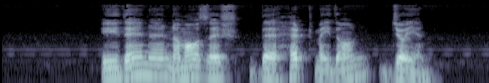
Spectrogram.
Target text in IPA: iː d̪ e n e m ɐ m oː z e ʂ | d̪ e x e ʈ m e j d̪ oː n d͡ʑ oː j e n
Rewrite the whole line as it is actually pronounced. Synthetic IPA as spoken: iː d̪ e n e n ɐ m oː z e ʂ | d̪ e h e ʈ m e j d̪ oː n d͡ʑ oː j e n

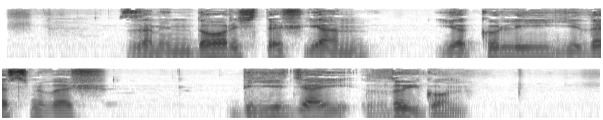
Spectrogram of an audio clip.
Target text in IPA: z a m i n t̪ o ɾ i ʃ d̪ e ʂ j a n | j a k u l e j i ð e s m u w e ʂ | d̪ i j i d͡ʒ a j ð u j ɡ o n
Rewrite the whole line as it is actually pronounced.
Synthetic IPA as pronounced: z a m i n d̪ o ɾ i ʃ t̪ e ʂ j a n | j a k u l i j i ð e s n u v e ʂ | d̪ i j i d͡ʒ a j ð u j ɡ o n

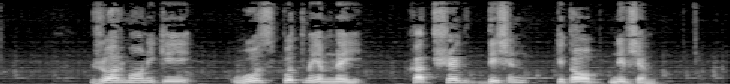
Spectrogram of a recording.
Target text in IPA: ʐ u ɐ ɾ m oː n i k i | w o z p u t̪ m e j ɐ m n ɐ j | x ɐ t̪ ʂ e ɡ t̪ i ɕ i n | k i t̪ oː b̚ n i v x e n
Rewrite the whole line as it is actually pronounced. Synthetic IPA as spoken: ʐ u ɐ ɾ m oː n i k i | w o z p u t̪ m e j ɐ m n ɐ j | x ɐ t̪ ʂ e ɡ d̪ i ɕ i n | k i t̪ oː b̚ n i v ɕ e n

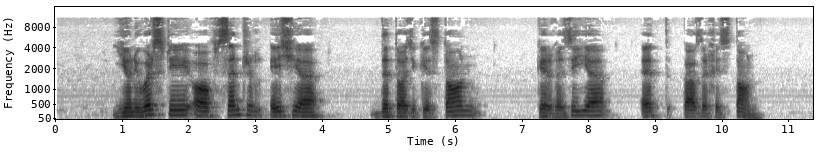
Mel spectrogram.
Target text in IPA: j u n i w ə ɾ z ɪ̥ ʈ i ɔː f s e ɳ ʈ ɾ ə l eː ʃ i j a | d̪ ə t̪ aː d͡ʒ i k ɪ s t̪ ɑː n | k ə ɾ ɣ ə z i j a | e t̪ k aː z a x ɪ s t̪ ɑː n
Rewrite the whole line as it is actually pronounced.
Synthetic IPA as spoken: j u n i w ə ɾ s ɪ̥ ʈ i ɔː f s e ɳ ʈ ɾ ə l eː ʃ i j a | d̪ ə t̪ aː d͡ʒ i k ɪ s t̪ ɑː n | k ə ɾ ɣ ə z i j a | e t̪ k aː z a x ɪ s t̪ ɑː n

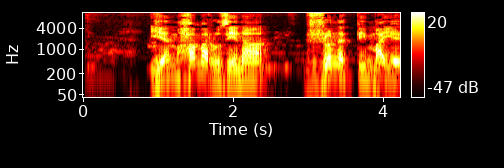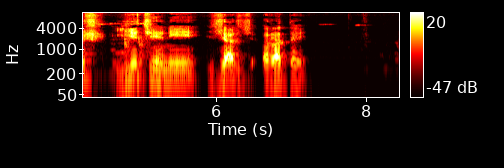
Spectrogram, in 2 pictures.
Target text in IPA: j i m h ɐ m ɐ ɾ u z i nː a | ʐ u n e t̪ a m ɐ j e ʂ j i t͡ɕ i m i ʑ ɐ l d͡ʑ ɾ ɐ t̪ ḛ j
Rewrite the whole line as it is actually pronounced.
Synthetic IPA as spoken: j e m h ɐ m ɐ ɾ u z i n a | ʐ u n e t̪ i m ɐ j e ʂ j i t͡ɕ i n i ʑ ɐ ɾ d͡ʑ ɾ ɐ t̪ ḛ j

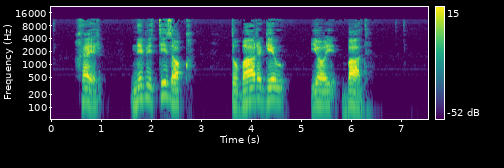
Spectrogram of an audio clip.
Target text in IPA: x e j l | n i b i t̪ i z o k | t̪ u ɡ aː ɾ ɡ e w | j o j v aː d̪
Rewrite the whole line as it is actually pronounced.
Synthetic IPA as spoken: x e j ɾ | n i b i t̪ i z o q | t̪ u b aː ɾ ɡ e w | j o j b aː d̪

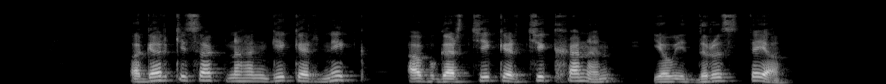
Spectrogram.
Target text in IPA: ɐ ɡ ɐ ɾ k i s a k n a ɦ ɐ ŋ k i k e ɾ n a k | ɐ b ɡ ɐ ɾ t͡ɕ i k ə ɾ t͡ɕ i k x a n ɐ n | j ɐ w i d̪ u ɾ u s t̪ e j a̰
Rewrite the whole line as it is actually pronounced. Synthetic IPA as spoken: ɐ ɡ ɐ ɾ k i s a k n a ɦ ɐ ŋ ɡ i k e ɾ n i k | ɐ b ɡ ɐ ɾ t͡ɕ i k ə ɾ t͡ɕ i k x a n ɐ n | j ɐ w i d̪ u ɾ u s t̪ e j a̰

